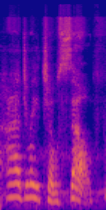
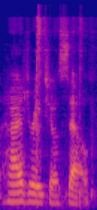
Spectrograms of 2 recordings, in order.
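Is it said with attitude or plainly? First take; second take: with attitude; plainly. First: It is said with a sassy, attitude-filled tone. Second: It is said in a plain, neutral way.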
